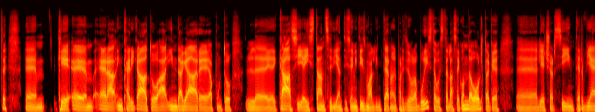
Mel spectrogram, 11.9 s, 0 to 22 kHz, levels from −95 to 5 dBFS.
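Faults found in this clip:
Nothing stood out on listening to the speech in this recording, so no findings are raised for it.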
